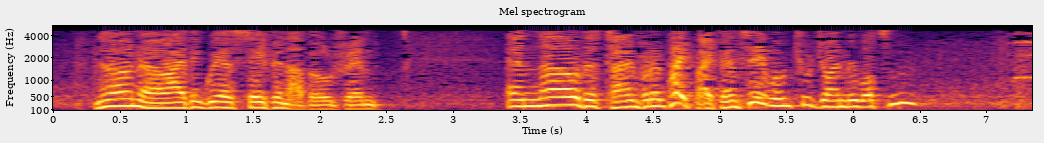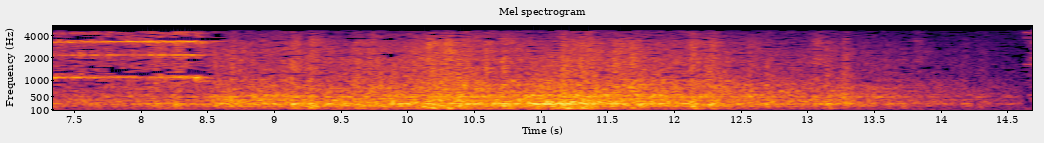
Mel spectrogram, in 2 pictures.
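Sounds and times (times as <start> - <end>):
train carriage thundering past with roar and rattle: 0.0 - 14.6
speech: 0.3 - 2.6, 3.4 - 6.6
high whistling tones: 7.2 - 8.6.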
